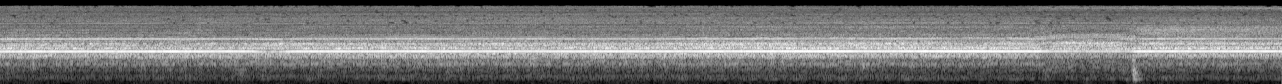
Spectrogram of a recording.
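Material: Nothing is struck.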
